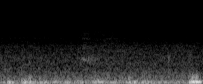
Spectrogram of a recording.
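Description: Low, steady rumble of a car driving, heard inside the cabin, with one brief thump just before the end.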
